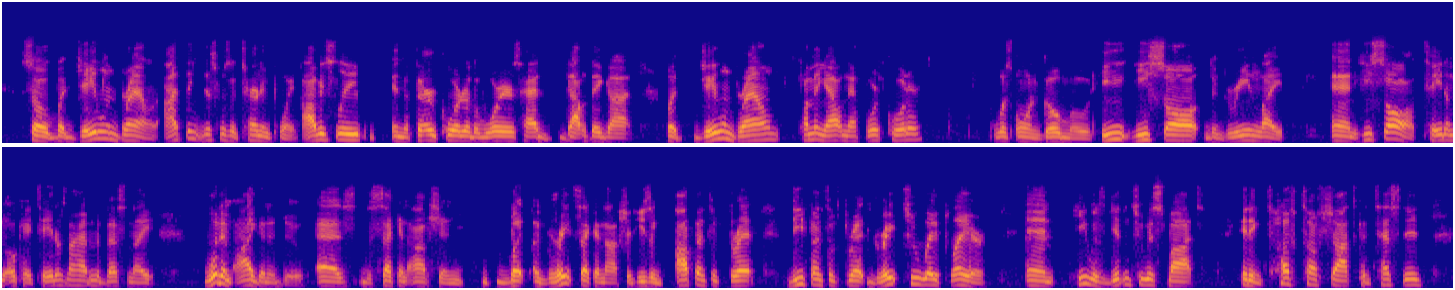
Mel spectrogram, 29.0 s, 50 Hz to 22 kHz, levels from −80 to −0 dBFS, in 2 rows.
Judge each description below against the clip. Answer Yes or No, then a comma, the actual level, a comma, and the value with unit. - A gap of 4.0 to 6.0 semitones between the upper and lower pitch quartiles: Yes, average, 4.6 semitones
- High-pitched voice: No, medium, 140 Hz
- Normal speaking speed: Yes, average, 180 wpm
